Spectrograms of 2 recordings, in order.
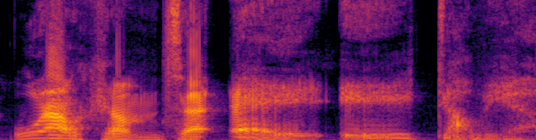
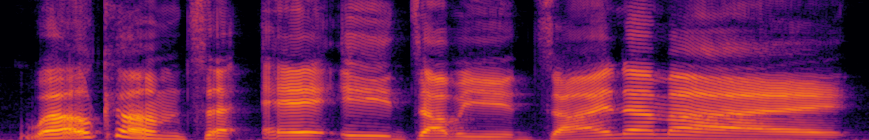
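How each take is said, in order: First: Loud, slow mock pirate announcer; pirate voice, stretched out; pirate talk. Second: Loud, slow mock Scottish announcer; hammed-up Scottish accent, higher and stretched out. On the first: Shown as a demonstration. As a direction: bellow it in a hammed-up pirate accent. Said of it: "same as talking like a pirate". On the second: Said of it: "can you try a Scottish accent".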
